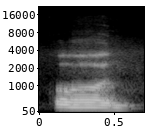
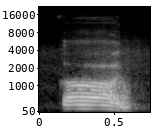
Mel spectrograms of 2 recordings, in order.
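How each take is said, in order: First: Said in the usual way. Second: "kon" raised high and firm; "kon" corrected to a high Thai tone. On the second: Shown as a demonstration.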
